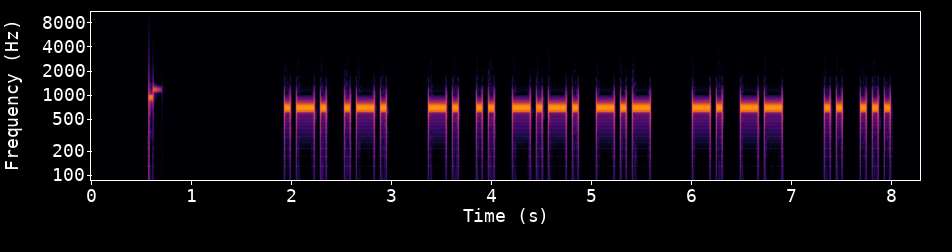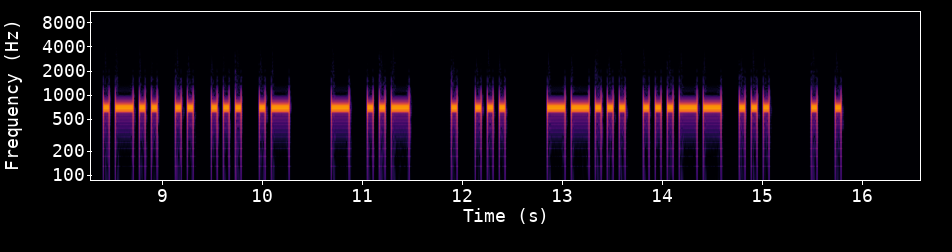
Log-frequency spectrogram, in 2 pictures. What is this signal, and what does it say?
Morse code, heard as a keyed tone, about 21 wpm, 700 Hz. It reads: RR NICK NM IS LISA TU ES 73S EE
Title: SOTA QSO Practice 20wpm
